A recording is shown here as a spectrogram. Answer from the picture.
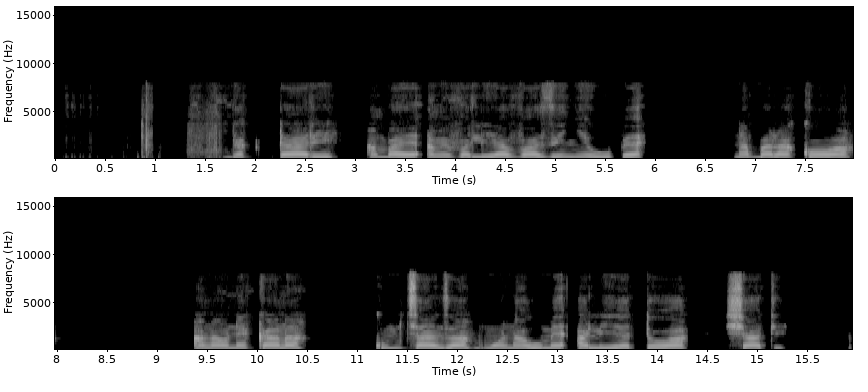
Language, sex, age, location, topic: Swahili, male, 18-24, Nairobi, health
